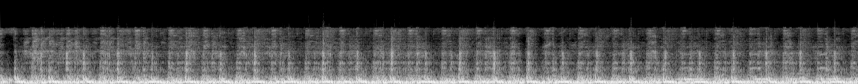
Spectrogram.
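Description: Loud tekno (freetekno) dance music mixed from vinyl turntables, with a fast, steady kick-drum beat and heavy bass.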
